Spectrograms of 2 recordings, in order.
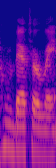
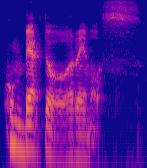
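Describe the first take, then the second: First: The name is said flat, without any flourish. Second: The name is said with a flamboyant, dramatic inflection. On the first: The speaker calls it wrong. "you can't say it Humberto Ramos" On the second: The speaker calls it right. "without some type of cool inflection"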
